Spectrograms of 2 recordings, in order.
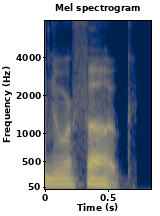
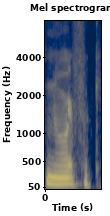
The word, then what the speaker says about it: Norfolk: happy to be in Norfolk pronouncing the second syllable as in folk music the Princess Royal shot her a withering look and told her it's Norfolk as in nor f-ck secretly Anne was pleased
